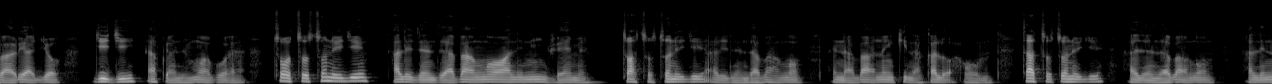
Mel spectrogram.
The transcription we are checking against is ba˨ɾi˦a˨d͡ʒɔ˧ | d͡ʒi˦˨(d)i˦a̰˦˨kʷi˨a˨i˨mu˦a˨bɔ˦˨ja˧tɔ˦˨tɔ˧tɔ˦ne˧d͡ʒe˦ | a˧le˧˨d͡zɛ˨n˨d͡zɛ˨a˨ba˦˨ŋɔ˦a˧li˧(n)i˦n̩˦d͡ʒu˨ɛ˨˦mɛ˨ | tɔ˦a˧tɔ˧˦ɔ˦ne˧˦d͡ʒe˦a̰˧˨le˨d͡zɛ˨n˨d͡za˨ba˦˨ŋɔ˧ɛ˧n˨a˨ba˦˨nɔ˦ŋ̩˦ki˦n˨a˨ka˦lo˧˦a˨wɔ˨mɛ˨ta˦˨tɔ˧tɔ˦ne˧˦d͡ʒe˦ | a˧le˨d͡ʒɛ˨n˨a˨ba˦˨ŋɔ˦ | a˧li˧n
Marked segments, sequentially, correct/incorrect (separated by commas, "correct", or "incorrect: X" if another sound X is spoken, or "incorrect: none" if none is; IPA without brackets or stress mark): incorrect: d͡ʒ, correct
